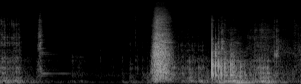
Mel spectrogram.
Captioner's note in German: Pusten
